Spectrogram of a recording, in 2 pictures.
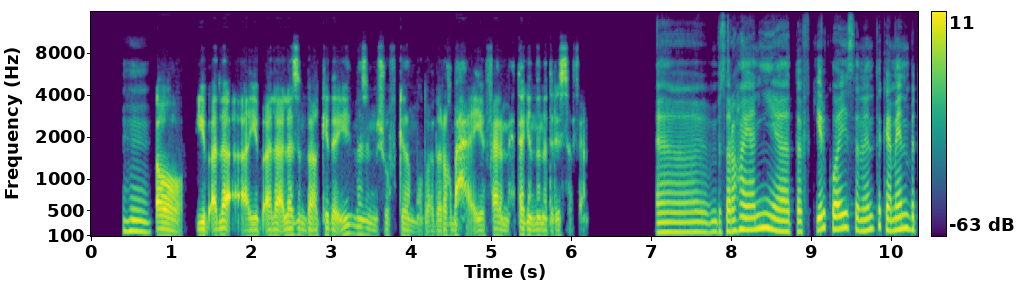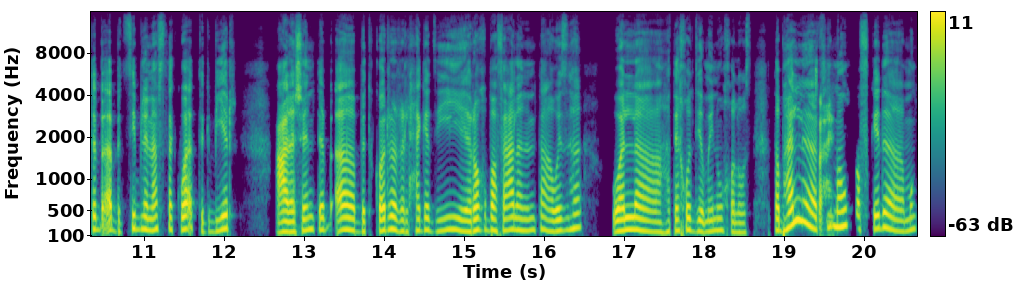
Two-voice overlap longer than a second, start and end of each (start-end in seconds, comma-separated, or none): none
